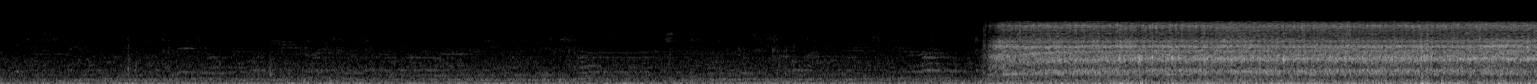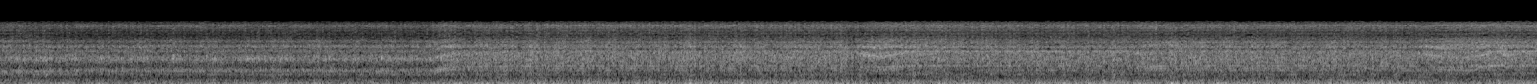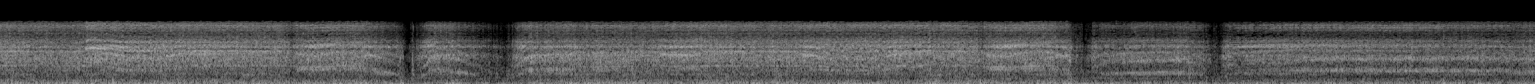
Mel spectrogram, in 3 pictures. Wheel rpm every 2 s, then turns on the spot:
0, 0, 0, 0, 20, 150, 160, 160, 160, 170, 230, 230, 230, 230, 230, 230, 220, 90, 200, 220, 180, 130, 160.
none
